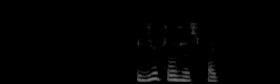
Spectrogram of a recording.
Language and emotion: Russian, neutral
